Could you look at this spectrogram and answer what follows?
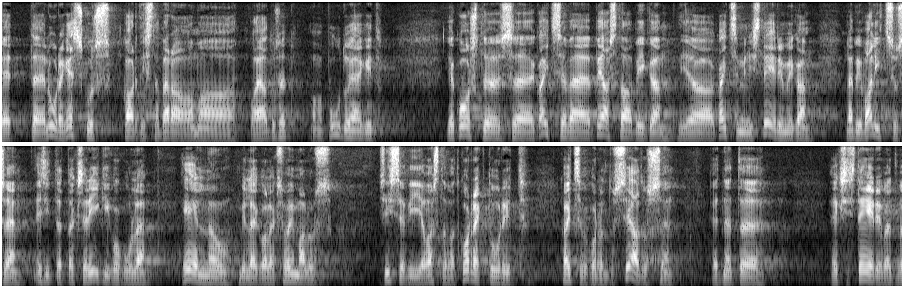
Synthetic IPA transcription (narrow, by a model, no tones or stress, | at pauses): e̞t̪ːluːɾe̞ke̞skuskɑːrd̪̥ist̪ɑb̥æɾɑo̞mɑvɑjɑd̪use̞d̪̥ | o̞̰mɑpuːd̪ujæːɡid̪̥ | jɑko̞ːst̪ø̞ːskɑjt̪se̞vepe̞ɑst̪ɑːbiɡ̥ɑjɑkɑjt̪se̞minist̪e̞ːɾjumiɡ̥ɑ | læbivɑlʲit̪suse̞e̞s̬ʲit̪ːˑɑt̪ːˑɑkse̞ɾiːɡiko̞ɡ̥ule̞ | e̞ːlnəwmilːe̞ɡ̥ɑo̞le̞ksvɤjmɑlusː | isːe̞viːjːɑvɑst̪ɑvɑt̪ko̞rːe̞kt̪uːɾid̪̥ | kɑjt̪seveko̞rːɑld̪usːe̞ɑd̪usːe̞ | e̞t̪ned̪̥ | e̞ksist̪e̞ːɾivɑd̪̥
